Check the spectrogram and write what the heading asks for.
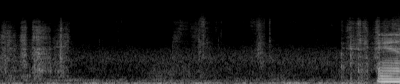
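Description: A stirring stick scraping thick epoxy filler out of a plastic mixing cup onto a mixing board: soft, irregular scrapes and rubs.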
